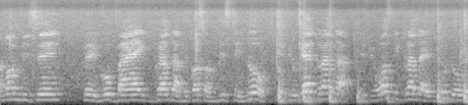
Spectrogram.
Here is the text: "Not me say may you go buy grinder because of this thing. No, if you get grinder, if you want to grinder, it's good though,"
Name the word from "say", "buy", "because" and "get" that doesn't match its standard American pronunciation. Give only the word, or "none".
because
